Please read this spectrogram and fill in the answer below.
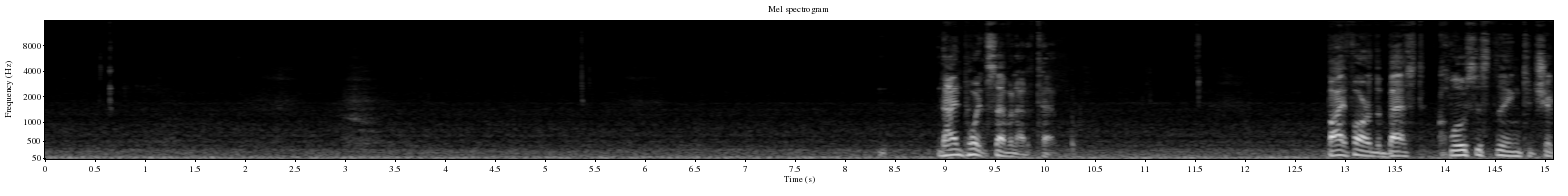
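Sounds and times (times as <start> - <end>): steady low hum: 0.0 - 15.0
man breathing out: 2.1 - 3.6.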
